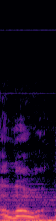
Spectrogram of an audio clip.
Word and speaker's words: Elowah: Yeah, yeah, Elowah, like Elowah Falls.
